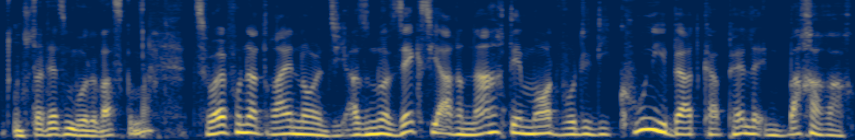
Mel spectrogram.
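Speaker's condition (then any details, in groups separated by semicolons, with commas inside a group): No condition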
